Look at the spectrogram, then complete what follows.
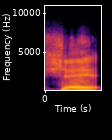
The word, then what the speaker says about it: Cher: Cher was sharing. I call her Cher, but she says share, like share.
